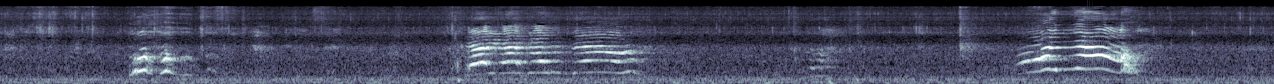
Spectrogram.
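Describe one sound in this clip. A young boy shouts excitedly nearby, outdoors.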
